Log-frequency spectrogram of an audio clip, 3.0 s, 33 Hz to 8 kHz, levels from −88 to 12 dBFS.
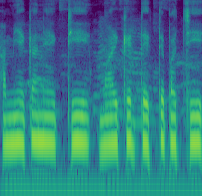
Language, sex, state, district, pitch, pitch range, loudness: Bengali, male, Assam, Hailakandi, 150 Hz, 145-155 Hz, -13 LUFS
